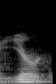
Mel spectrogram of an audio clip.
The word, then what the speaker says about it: yurt: I followed some very cool people and helped build a yurt, whatever that was. I knew it sounded like yogurt, but one syllable only.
